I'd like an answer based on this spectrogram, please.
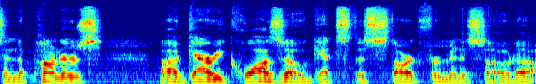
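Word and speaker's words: Cuozzo: the punters uh Gary quazo gets the start for Minnesota I hear that pronounced uh watching NFL films I've heard it pronounced quazo I've heard it pronounced kuzo I'm going with quazo on that he's getting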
